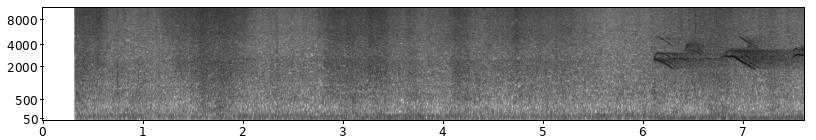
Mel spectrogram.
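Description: Sea and wind rushing over the microphone, then, from about six seconds in, dolphins whistling: a run of short, high, falling-and-rising chirps repeated several times.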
